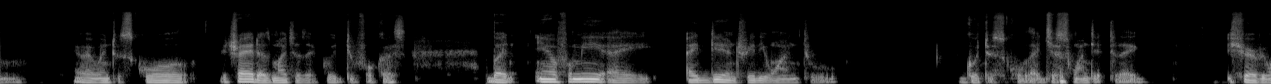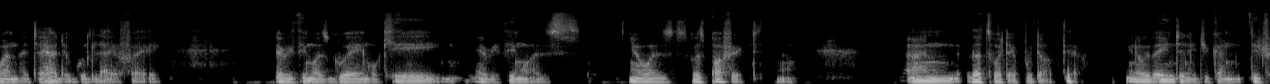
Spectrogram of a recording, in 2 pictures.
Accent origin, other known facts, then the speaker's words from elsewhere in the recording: Uganda; moved away as an adult; also born or lived in United States; I'm from Uganda. So yeah, I got a chance to go to the United States of America at the age of 18.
